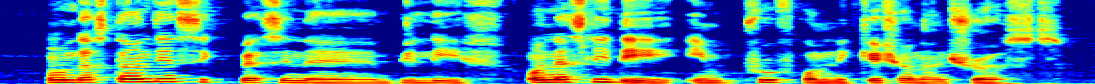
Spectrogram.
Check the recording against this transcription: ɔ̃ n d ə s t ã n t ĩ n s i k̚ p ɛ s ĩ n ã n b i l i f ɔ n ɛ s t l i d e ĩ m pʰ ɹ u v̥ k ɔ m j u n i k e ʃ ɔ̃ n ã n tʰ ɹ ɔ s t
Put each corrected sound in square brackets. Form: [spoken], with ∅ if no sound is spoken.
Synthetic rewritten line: ɔ̃ n d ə s t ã n [d] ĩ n s i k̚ p ɛ s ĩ n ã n b i l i f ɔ n ɛ s t l i d e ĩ m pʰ ɹ u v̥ k ɔ m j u n i k e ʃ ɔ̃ n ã n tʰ ɹ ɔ s t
